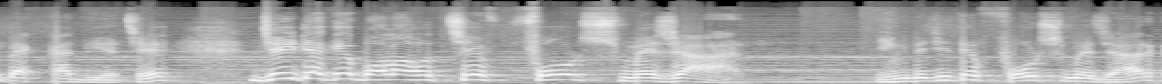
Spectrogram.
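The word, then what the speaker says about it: force majeure: যেইটাকে বলা হচ্ছে ফোর্স মেজার। ইংরেজিতে ফোর্স মেজার। কিন্তু আসলে এটা ফ্রেঞ্চ শব্দ তো ফ্রেঞ্চ উচ্চারণ করাটা বড্ড কঠিন। আমি দেখলাম সবচেয়ে কাছাকাছি বোধহয় ফোক মেজাহ এই টাইপের কিছু একটা উচ্চারণ হবে।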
